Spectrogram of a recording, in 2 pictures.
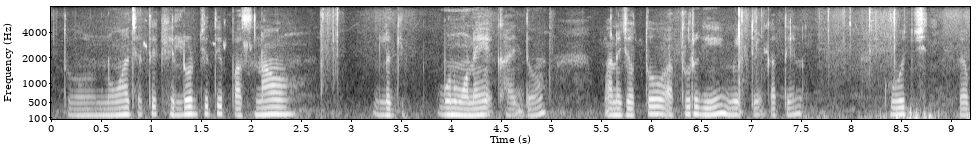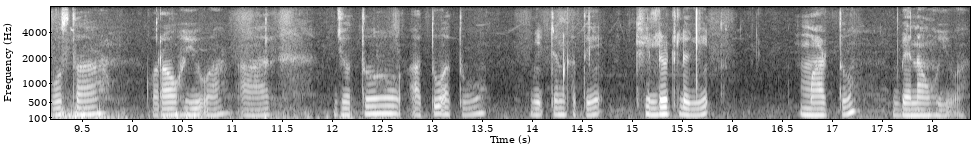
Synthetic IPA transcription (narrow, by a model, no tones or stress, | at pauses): t̪ɔnɔwat͡ʃat̪ɛkʰɛləʈ̚d͡ʒut̪ɛpasnaw | ləɡit̪̚ | bunmɔnɛʔkʰac̚ˀd̪ɔ | manɛd͡ʒɔt̪ɔa̰t̪uɾəɡimit̪̚ˀʈɛʔkat̪ɛn | kut͡ʃbɛbɔst̪ʰakɔɾawɦujuʔaːɾd͡ʒɔt̪ɔat̪uʔat̪u | mit̪̚ˀʈɛnkat̪ɛkʰɛləʈləɡit̪̚ | maɾʈ̚t̪ɔbɛnawɦujṵʔa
